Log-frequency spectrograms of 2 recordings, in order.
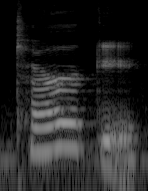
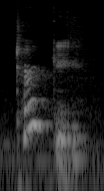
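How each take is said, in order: First: Said in the usual way. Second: Turkey squeaked up high; very high repeat. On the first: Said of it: "word said twice". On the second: Shown as a demonstration. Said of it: "second take of word".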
